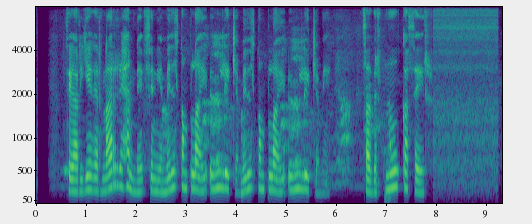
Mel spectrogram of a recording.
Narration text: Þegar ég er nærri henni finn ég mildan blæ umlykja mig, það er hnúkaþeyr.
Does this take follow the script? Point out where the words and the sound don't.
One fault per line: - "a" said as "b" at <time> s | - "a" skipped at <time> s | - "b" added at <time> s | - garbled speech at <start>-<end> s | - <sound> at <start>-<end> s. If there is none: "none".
- "mildan blæ umlykja" added at 4.1 s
